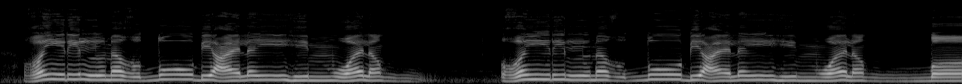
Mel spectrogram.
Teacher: ketika ngucapin alaihim sebelum waladdallin, bibirnya ditutup rapat dulu ya.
